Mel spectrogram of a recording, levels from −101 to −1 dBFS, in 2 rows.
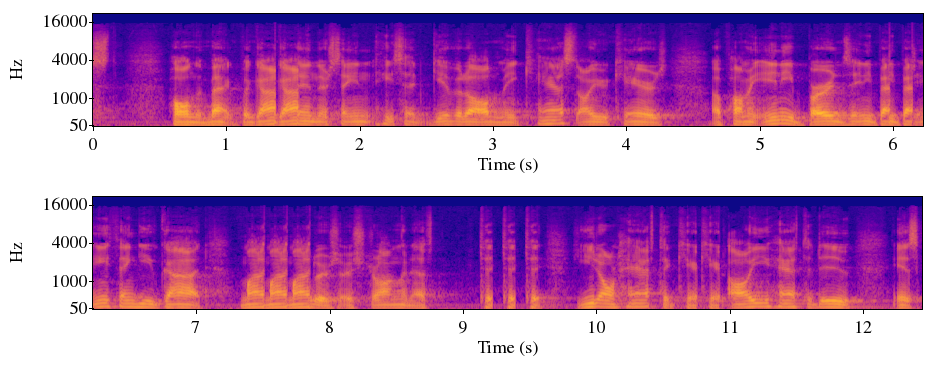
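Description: Repeated buffers occur at 1.37, 5.97, 7.51, 9.22 and 10.75 s. New audio arrived late, so the last block played again. The block lasts about 171 ms, which fits an 8192-sample buffer. Each repeat is a stutter with hard joins. At 7.51 and 9.22 s, it sounds three times.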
